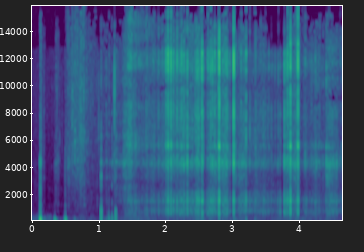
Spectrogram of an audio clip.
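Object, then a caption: Wooden mortar and pestle with dry material. A black-gloved hand works a metal-tipped wooden pestle in a wooden mortar partly filled with dark, dry material, grinding and scraping. A few dull, low knocks open the clip, then give way to a steady, gritty scrape with bright, crackly bursts as the material is crushed against the bowl.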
